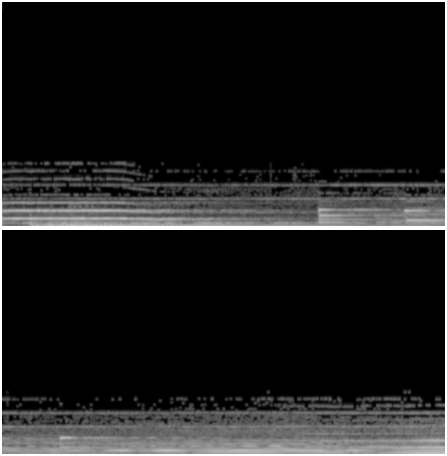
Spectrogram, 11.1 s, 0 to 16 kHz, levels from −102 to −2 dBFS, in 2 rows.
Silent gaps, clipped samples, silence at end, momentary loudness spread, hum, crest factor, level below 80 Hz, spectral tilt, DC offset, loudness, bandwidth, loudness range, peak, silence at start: none; under 0.1%; 0 s; 13 LU; none; 16 dB; -36 dBFS; -11.5 dB/octave; under 0.1%; -31 LUFS; 4.8 kHz; 5 LU; -14 dBFS; 0 s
